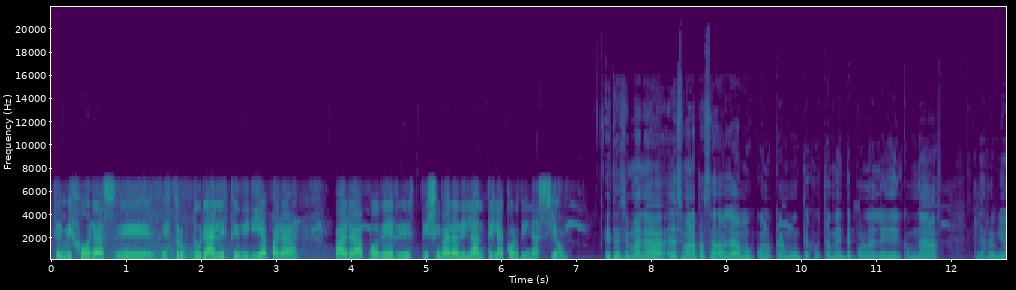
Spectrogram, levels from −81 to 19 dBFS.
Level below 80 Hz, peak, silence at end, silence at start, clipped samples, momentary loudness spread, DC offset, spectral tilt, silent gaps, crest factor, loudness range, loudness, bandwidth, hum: -62 dBFS; -2 dBFS; 0 s; 0.05 s; under 0.1%; 14 LU; under 0.1%; -4 dB/octave; none; 18 dB; 8 LU; -21 LUFS; 16 kHz; none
